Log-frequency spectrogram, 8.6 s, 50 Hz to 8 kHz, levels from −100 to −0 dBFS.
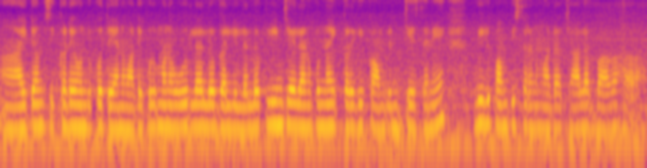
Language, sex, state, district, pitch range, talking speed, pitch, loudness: Telugu, female, Andhra Pradesh, Guntur, 160-175 Hz, 145 wpm, 170 Hz, -17 LUFS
